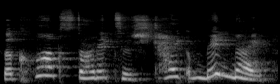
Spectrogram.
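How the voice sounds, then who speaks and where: A woman in her thirties reads a children's picture book aloud expressively, with deliberate, theatrical emphasis. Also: high voice, lively intonation. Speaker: library storytime reader. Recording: roomy indoor echo.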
